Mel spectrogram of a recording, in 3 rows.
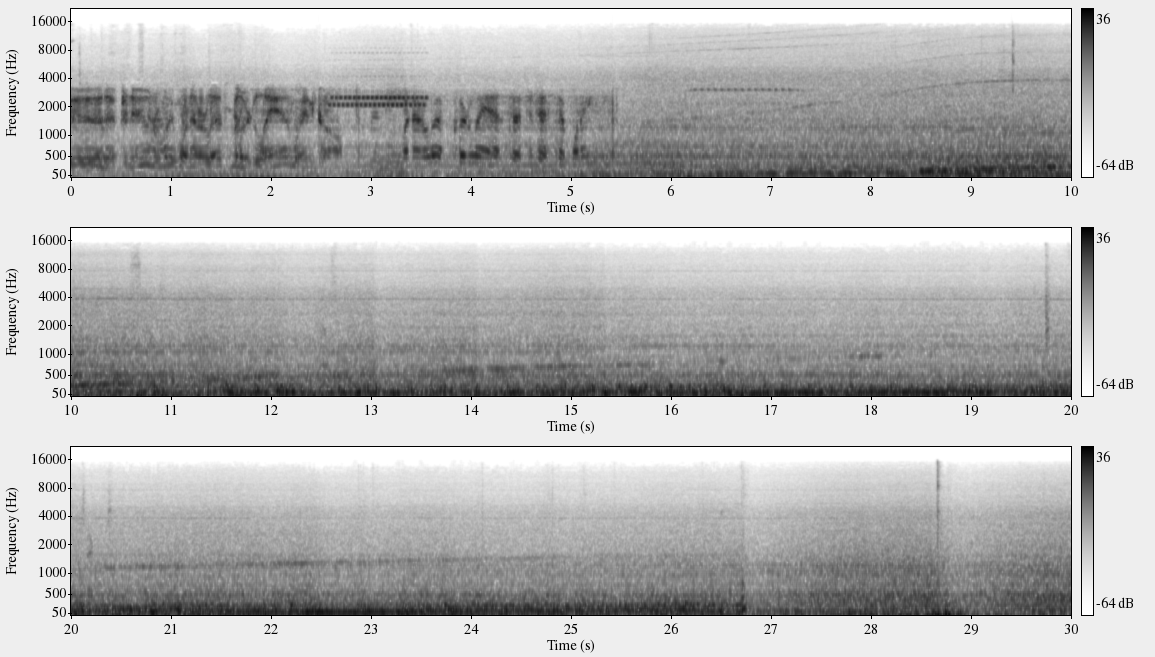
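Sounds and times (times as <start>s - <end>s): jet engines spooling up: 0.0s - 19.0s.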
